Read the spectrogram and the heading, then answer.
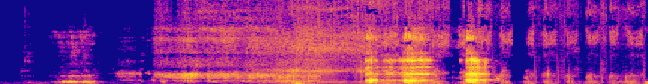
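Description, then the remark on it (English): A long, drawn-out burp rumbles and gurgles for several seconds, loud and croaky, with rough rising and falling pitch and a couple of sharper bursts near the end. “I gotta, gotta, gotta lay in the burp. Gross.”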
